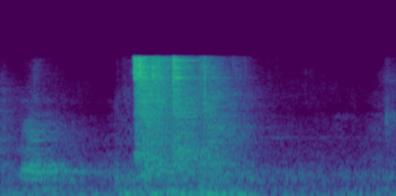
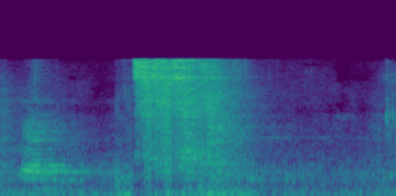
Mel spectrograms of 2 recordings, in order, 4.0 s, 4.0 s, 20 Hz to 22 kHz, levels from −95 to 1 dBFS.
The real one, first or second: second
